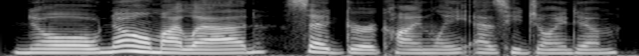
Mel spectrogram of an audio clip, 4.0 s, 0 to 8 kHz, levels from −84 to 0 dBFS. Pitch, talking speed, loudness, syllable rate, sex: 200 Hz, 165 wpm, -17 LUFS, 3.6 syllables/s, female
